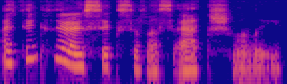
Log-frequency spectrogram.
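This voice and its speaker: A woman voicing a serene, dreamy, dignified teenage witch girl in a storybook, calm and unruffled. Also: on the high side, unhurried, creaky, pitched above the performer's own voice, full character voice.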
